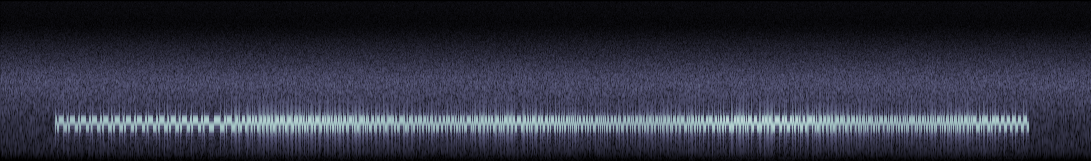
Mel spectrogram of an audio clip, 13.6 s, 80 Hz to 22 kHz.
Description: NAVTEX (SITOR-B), 100 baud, 170 Hz shift, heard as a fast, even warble, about 1000 Hz centre. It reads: THE LIBRETTO IS FOUNDED ON THE OLD GERMAN SAGA OF THE VENUSBERG.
